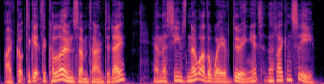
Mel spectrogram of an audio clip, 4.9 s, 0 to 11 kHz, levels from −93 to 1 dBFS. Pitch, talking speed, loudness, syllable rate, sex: 130 Hz, 285 wpm, -21 LUFS, 6.6 syllables/s, male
